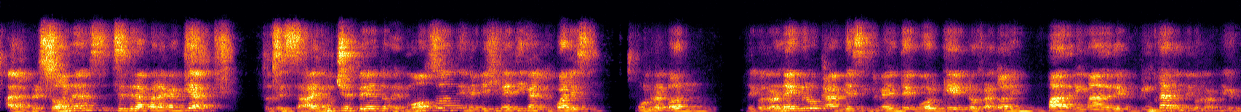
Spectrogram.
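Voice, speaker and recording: A man's voice: a little high, a little mellow. Hesitant man asking from the floor. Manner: hesitant, with many restarts. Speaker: audience member asking a question. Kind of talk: questions from the floor. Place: consulate event hall. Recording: echoey hall, distant mic.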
